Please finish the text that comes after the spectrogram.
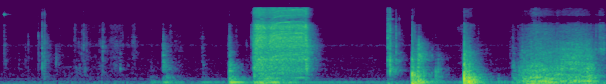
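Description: Power drill bursts while an aluminum coil is removed from an old dehumidifier during scrapping: several short whirring runs and clunks of metal parts, separated by pauses, fairly close and loud.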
